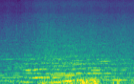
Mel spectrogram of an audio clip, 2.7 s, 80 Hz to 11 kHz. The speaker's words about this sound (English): Down below, about 30 feet or so, the frigid water crashes up against the pier's concrete posts.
